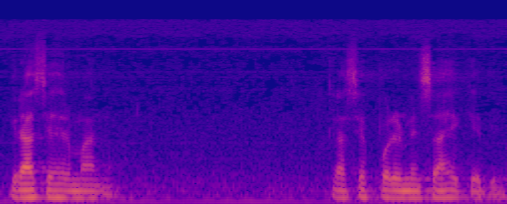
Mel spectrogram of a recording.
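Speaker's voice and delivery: understated imitation of tearful gratitude; low, soft retold thanks; moved, tearful thanks. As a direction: quote a moved listener gently. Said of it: "una señora terminó llorando".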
